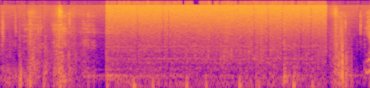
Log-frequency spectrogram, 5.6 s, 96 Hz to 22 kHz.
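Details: Adult heartbeat heard on waking, volume boosted for the heart sound; muffled low thumps about 75 a minute, with brief voice and room noise at the edges.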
